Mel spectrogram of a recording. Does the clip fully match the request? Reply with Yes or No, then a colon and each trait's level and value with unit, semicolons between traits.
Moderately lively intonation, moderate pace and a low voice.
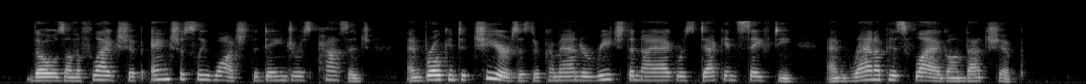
No: average, 4.0 semitones; average, 165 wpm; medium, 185 Hz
